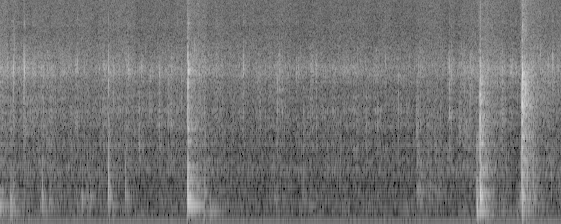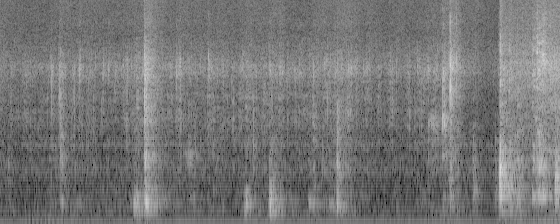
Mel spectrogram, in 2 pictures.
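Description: Onion-tomato masala sizzling quietly in an aluminium kadai over the flame, with a few sharp clicks as coriander powder is spooned in.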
